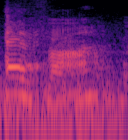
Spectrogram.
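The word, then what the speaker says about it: Ewa: Besides, Eva is spelled E-W-A, not E-V-E.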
